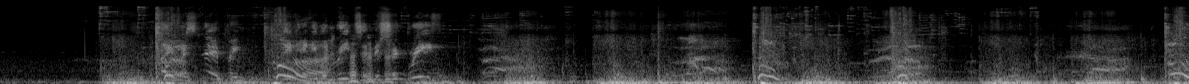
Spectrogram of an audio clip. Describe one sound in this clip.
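Gunshots fire rapidly and loudly in a video game.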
